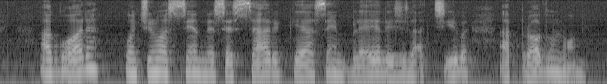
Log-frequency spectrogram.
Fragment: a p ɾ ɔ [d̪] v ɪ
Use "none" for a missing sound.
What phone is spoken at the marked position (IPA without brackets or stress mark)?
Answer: none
